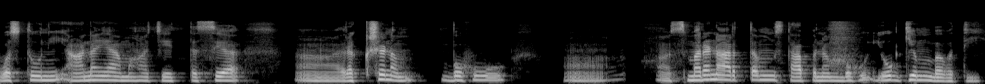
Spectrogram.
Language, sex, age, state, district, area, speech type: Sanskrit, female, 30-45, Karnataka, Dharwad, urban, spontaneous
